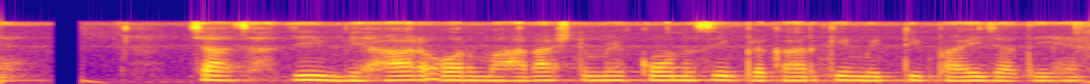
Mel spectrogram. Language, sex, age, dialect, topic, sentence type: Hindi, female, 18-24, Kanauji Braj Bhasha, agriculture, statement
